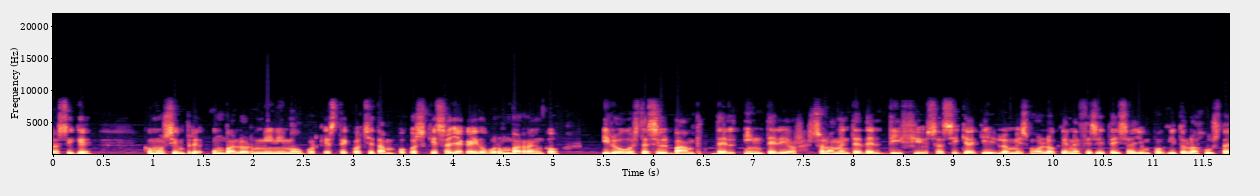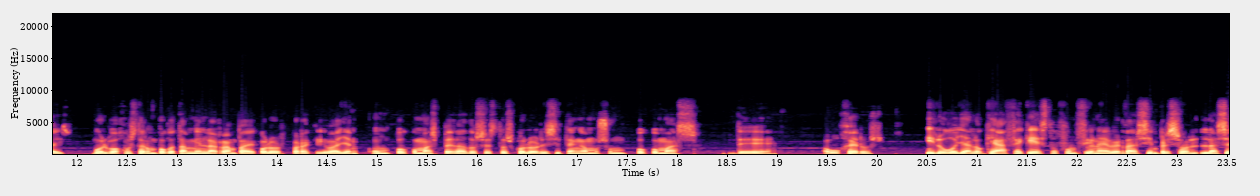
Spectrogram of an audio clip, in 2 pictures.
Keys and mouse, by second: 2.5-3.6 middle drag, 5.2 shift+middle click, 5.2-10.4 drag, 11.3-11.7 shift+middle drag, 12.0 shift+middle click, 12.8 shift+middle click, 14.1-14.8 drag, 15.3-19.0 drag, 20.0 shift+middle click, 20.6 shift+middle drag, 21.4 middle click, 22.8-23.5 shift+drag.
